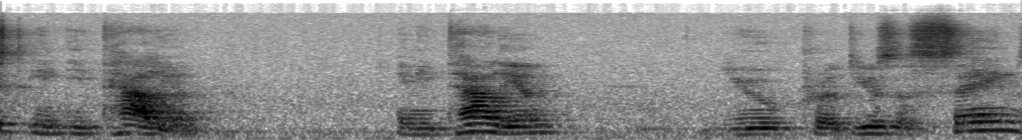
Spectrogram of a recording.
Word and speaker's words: yo: you pronounce that why it's like if you were unsticking the back of your tongue from your upper plate go okay go I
